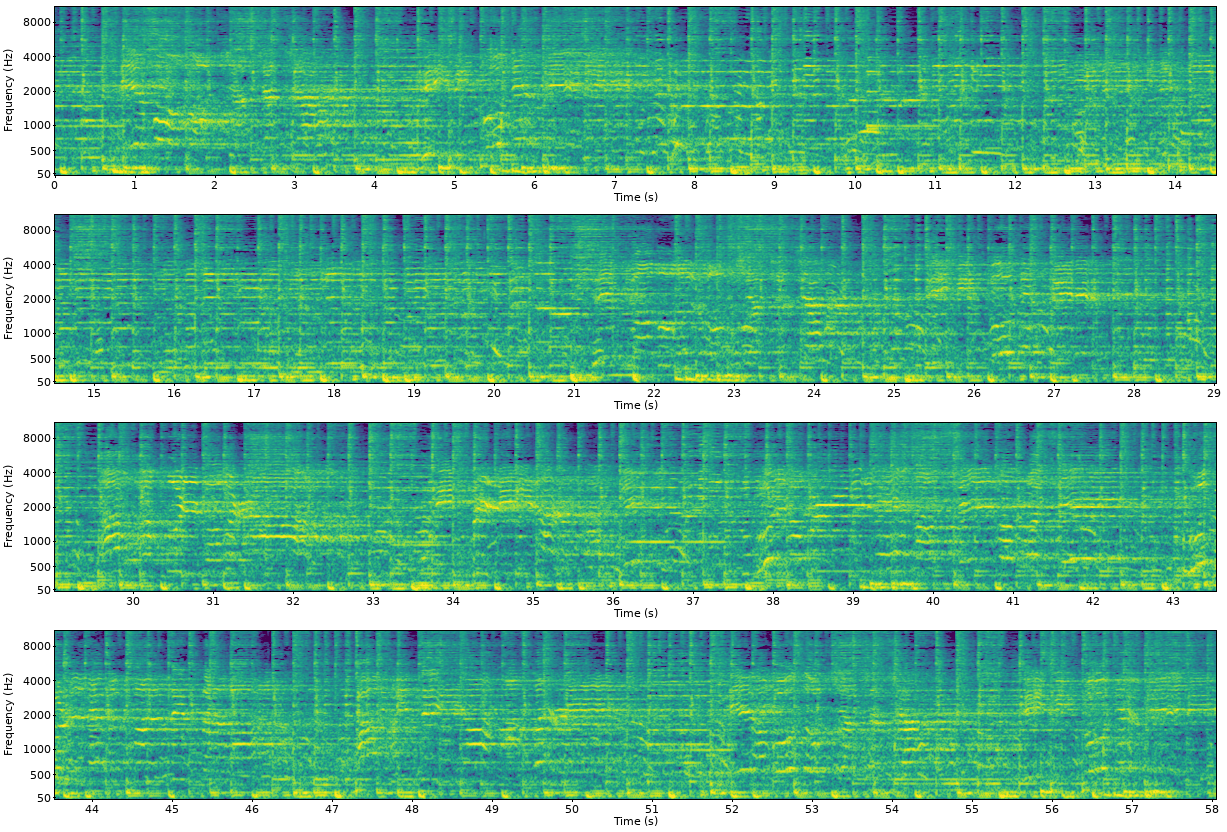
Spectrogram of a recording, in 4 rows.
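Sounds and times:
singing over a steady beat: 0.0s - 58.0s.

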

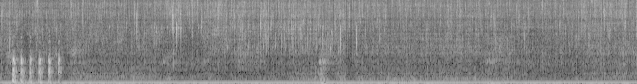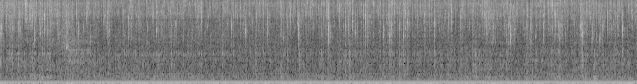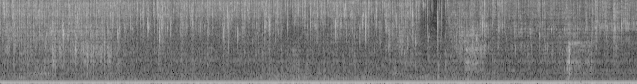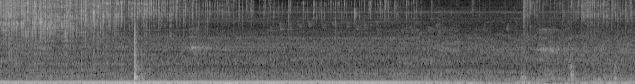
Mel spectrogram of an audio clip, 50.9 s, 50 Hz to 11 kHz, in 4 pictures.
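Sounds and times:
water pouring into drain: 0.0s - 43.6s
constant low hum: 0.0s - 50.9s.

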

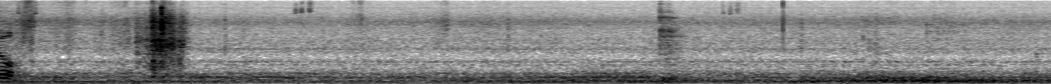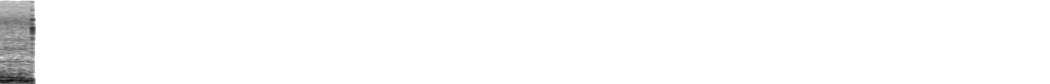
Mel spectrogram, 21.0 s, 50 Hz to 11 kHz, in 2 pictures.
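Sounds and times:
steady low hiss: 0.0s - 10.9s
brief rustle: 1.3s - 2.0s.

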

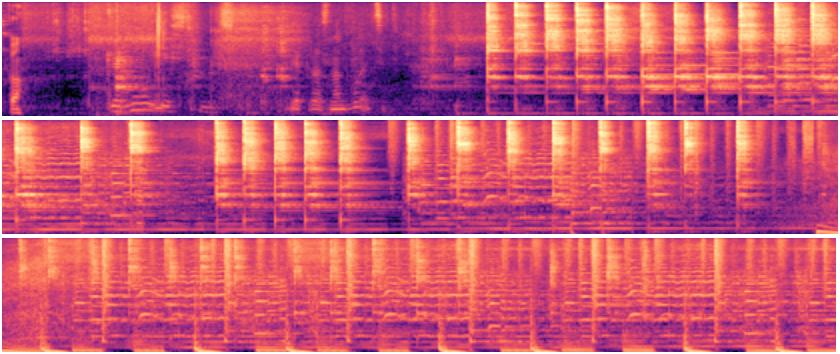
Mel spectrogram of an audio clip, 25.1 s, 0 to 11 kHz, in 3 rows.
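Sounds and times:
hammer striking steel: 4.3s - 24.0s
music: 5.4s - 25.0s.

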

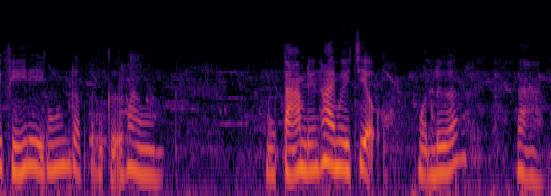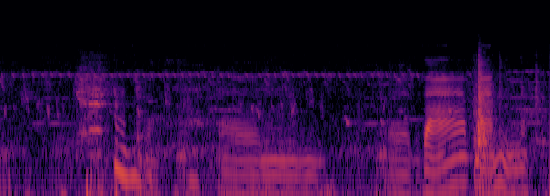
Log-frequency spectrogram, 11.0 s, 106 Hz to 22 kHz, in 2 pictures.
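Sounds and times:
woman speaking: 0.0s - 1.7s, 2.6s - 5.6s, 6.6s - 7.1s
chickens clucking: 0.0s - 11.0s.

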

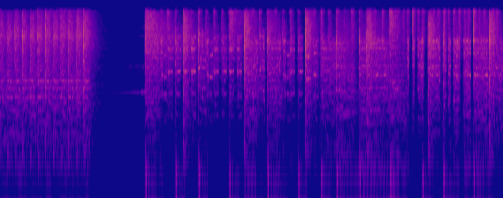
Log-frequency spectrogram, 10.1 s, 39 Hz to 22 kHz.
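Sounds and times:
fast synth bass and drums music: 0.0s - 2.0s, 2.9s - 10.0s.

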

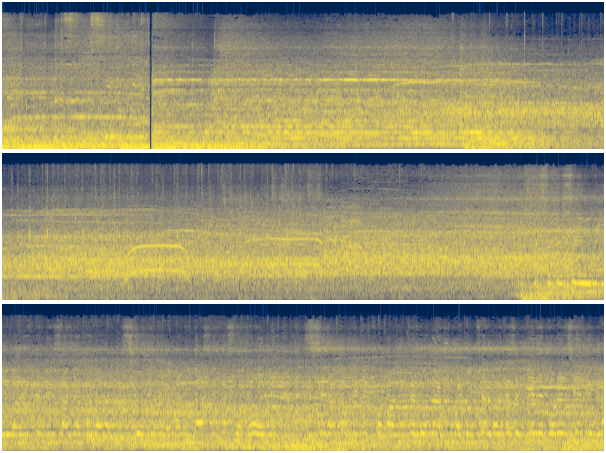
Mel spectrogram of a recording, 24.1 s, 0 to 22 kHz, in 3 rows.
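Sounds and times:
live band music: 0.0s - 7.4s
crowd cheering: 3.5s - 24.0s.

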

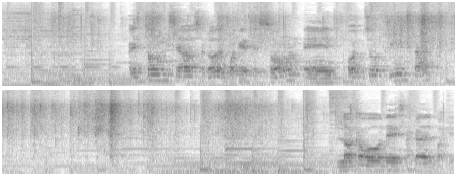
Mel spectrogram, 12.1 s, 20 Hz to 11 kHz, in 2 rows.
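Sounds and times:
background music with low notes: 0.0s - 12.0s
plastic packet crinkling: 0.6s - 10.6s.

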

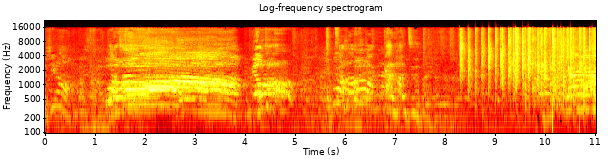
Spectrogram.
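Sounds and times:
group clapping rhythmically: 8.3s - 11.0s.

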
